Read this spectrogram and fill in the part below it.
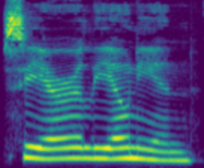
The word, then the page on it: Sierra Leonean: American English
